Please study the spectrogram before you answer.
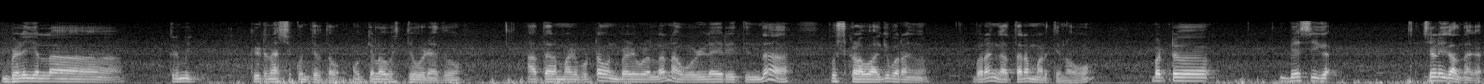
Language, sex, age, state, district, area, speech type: Kannada, male, 30-45, Karnataka, Vijayanagara, rural, spontaneous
